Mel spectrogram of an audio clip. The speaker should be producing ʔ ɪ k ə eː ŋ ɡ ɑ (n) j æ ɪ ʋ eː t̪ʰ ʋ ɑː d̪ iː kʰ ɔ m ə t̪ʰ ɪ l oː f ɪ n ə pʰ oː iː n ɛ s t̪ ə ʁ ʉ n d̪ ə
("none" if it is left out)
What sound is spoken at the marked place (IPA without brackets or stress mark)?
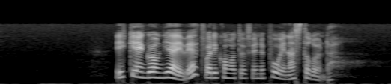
ŋ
